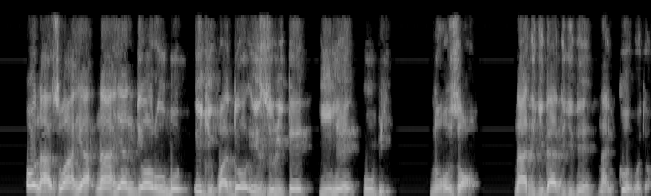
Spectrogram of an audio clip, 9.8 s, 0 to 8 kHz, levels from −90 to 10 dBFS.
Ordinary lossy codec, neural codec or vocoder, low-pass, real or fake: MP3, 48 kbps; vocoder, 22.05 kHz, 80 mel bands, HiFi-GAN; 7.2 kHz; fake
